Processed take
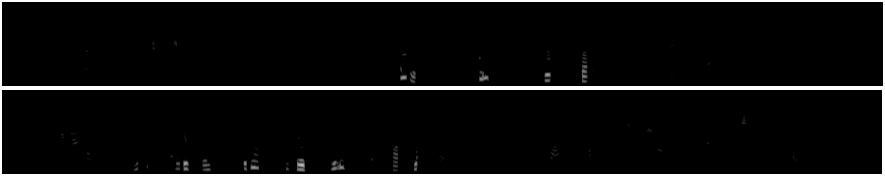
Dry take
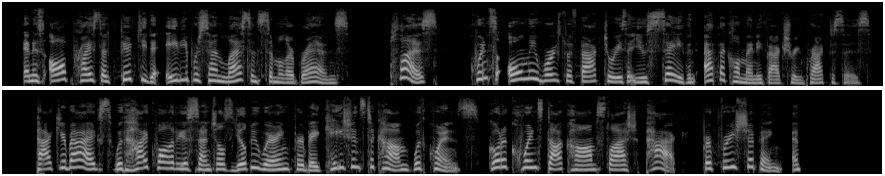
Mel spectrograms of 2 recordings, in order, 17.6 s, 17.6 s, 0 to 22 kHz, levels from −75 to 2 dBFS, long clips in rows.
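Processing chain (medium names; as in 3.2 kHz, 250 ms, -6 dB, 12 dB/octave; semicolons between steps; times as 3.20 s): random holes in the spectrogram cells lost 76%; LFO band-pass square 0.15 Hz 450–3500 Hz; upward expansion 2.5:1, over -46 dBFS; trim +4 dB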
